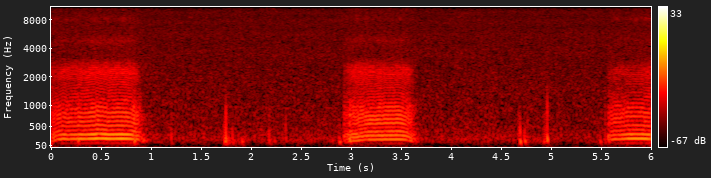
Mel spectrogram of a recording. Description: My cat's name is Puma. He's obese and may suffer from sleep apnea.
